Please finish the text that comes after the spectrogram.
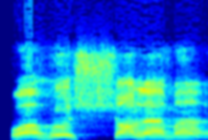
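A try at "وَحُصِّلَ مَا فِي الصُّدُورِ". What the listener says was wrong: Wahusila. Tuh, fisnya udah bisa, wahusnya kayak orang sakit gigi. Wahusalama. Wahusad. Sad anginnya pelan, lembut.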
